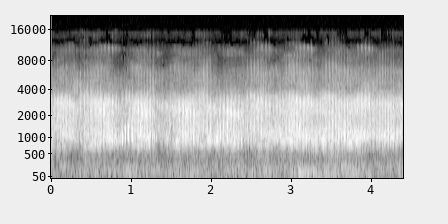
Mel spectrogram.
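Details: A continuous night-time frog chorus over lotus rice paddies in Echizen, Fukui Prefecture, recorded 12 June 2021, with Japanese tree frogs, pond frogs, wrinkled frogs and green tree frogs present. One brief, loud rattling burst stands out near the start against a constant croaking wall.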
